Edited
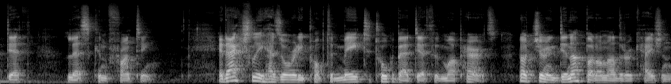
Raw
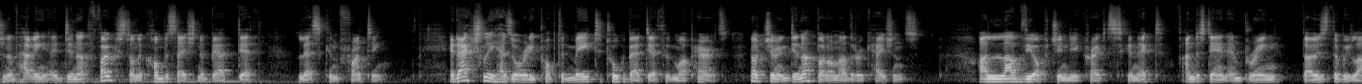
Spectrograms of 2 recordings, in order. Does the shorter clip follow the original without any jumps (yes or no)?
yes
